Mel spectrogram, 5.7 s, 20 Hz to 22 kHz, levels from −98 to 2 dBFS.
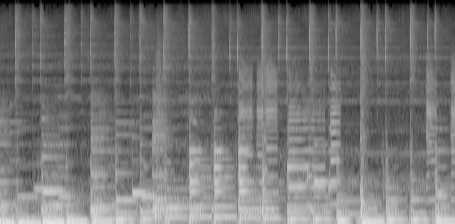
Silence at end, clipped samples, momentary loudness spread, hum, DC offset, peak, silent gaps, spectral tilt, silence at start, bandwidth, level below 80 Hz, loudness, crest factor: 0 s; under 0.1%; 5 LU; none; under 0.1%; -2 dBFS; none; -6 dB/octave; 0 s; over 20 kHz; -24 dBFS; -19 LUFS; 16 dB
